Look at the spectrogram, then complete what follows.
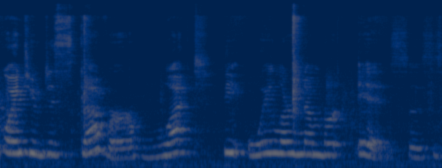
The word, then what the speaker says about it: Euler: you to get his name in your head Euler it's pronounced like oh I le AR but has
